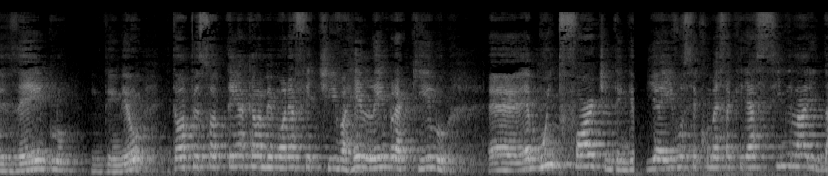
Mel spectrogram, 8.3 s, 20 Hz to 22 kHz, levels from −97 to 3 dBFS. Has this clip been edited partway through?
yes; 1 cut; at 6.3 s

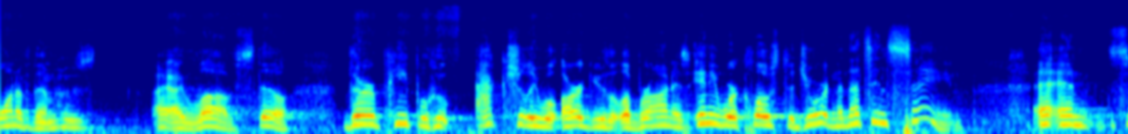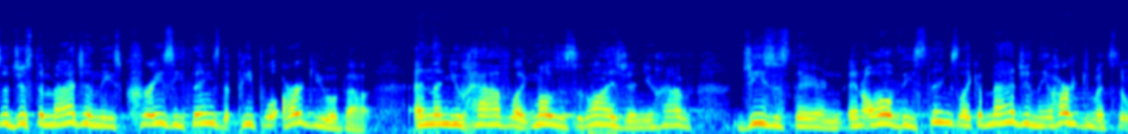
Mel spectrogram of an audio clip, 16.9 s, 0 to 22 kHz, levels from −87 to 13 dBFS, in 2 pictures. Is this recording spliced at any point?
yes; 1 cut; at 7.6 s

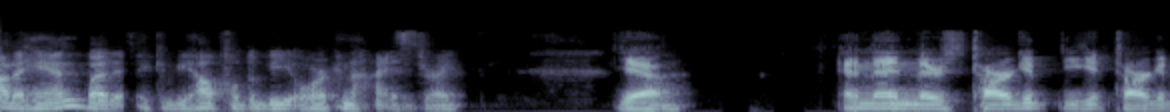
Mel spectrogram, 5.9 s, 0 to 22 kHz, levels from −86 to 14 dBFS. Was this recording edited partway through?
no; 0 cuts

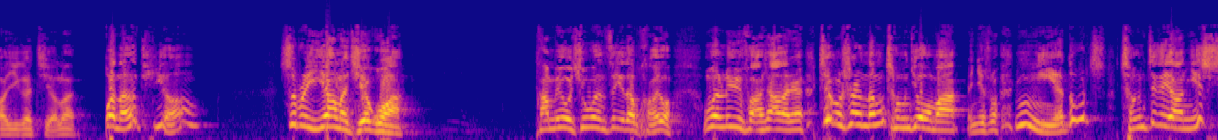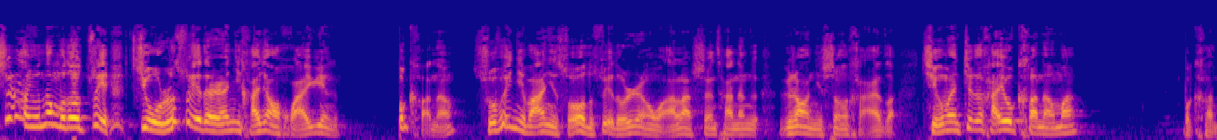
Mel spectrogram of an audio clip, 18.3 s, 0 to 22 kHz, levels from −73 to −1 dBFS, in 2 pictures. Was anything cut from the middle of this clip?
no; 0 cuts

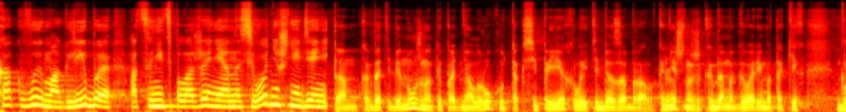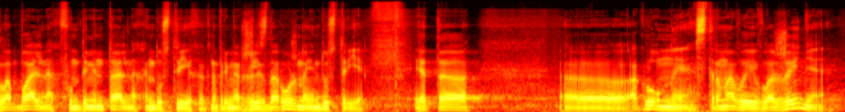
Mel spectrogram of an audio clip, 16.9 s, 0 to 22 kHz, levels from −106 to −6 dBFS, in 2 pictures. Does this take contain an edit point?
yes; 1 cut; at 3.3 s

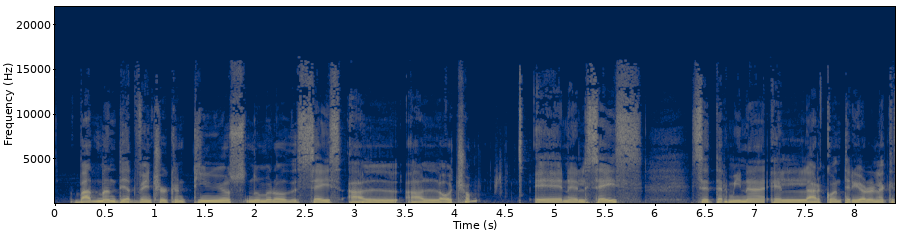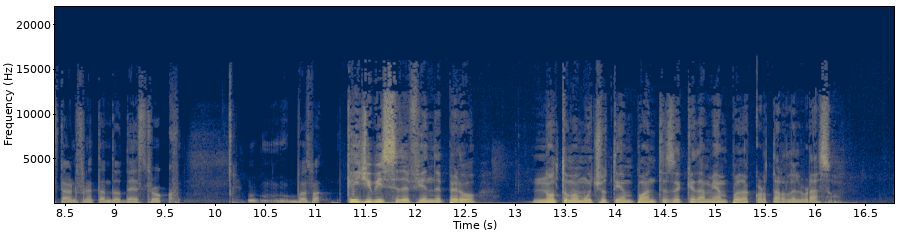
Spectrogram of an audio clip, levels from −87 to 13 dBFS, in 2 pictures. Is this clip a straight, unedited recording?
no; 2 cuts; at 7.1 s, 11.3 s

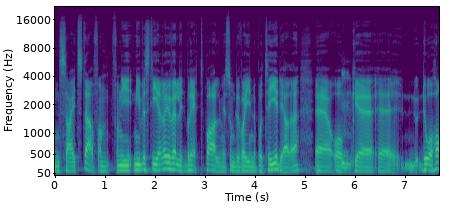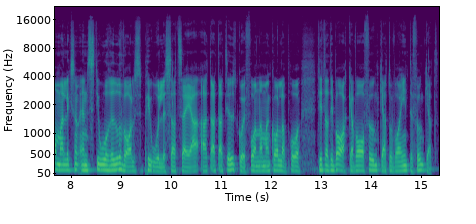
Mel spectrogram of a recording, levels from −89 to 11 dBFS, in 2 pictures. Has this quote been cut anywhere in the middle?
no; 0 cuts

